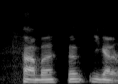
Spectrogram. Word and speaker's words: Habba: habba I forget how you say her name Haba you got it right uh she says not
